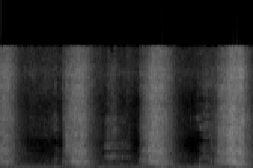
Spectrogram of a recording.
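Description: Pair of hand wool carders brushing washed raw wool, the wire-toothed face of one card drawn down across the other in four quick scratchy strokes about two-thirds of a second apart.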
